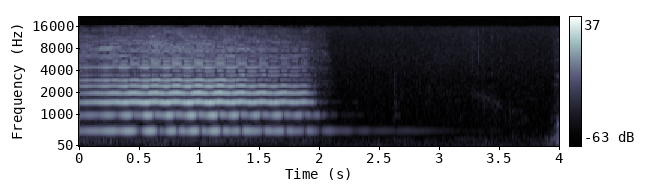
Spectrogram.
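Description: Cello bowing one sustained high B (B4, about 494 Hz) with vibrato, held for about two seconds and then left to ring away.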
